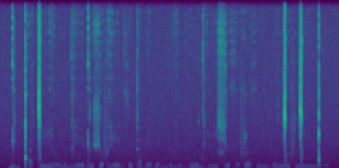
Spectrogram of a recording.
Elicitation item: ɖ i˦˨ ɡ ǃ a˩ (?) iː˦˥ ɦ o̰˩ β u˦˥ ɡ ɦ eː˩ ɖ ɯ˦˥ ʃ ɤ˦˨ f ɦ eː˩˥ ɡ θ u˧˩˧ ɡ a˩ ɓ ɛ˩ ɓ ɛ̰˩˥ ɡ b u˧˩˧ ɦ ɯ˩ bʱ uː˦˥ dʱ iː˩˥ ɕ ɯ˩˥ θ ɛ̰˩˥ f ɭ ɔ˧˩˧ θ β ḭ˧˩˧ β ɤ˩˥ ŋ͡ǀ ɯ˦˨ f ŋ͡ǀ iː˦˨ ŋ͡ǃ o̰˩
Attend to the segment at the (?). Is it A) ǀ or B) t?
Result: A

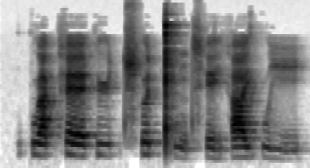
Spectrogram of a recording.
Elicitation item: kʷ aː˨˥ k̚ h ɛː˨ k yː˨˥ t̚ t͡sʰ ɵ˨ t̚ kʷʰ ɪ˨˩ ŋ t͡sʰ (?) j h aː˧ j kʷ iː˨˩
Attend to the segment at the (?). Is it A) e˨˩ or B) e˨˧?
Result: A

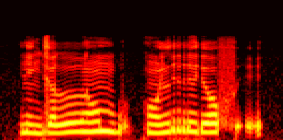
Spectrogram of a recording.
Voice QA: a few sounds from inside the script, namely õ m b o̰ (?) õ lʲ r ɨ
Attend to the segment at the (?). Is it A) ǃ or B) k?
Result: B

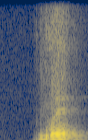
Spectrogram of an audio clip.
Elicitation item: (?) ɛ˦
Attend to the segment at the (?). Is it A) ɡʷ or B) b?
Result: A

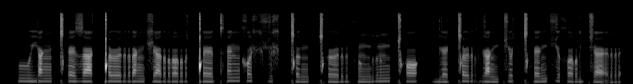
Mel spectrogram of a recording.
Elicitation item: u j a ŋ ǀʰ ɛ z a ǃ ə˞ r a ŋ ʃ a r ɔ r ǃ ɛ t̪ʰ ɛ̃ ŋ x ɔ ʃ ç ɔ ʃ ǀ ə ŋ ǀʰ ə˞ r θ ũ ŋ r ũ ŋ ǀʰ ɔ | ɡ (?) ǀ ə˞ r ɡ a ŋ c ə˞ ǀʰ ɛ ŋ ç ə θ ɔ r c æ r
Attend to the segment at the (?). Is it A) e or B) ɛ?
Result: B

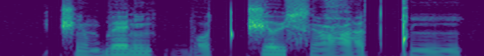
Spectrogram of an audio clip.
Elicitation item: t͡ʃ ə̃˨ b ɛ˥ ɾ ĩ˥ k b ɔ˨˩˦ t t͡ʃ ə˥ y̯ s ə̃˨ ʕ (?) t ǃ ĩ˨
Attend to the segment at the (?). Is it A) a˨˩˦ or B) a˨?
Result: A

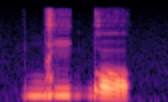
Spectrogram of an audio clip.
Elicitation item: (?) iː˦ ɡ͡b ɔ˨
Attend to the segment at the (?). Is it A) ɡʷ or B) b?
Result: B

